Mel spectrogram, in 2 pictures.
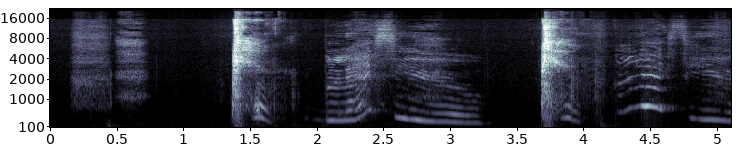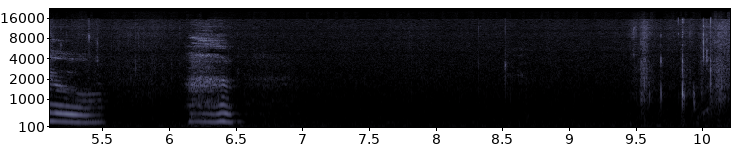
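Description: Two forceful sneezes, each a sharp explosive burst followed by a falling vocal trailing sound, then a brief softer sound; sneezing.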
